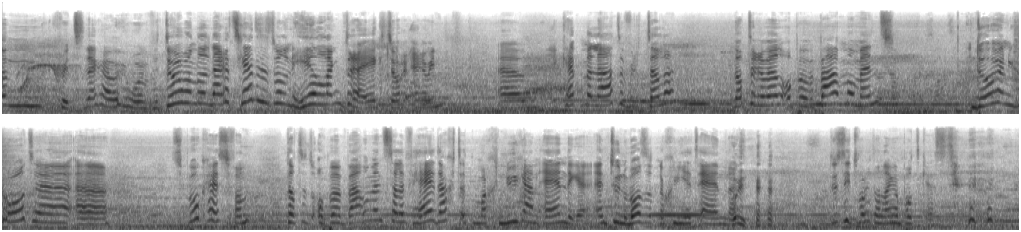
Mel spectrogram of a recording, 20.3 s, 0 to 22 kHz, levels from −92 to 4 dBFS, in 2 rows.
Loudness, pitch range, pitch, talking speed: -19 LUFS, 215-365 Hz, 300 Hz, 200 wpm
